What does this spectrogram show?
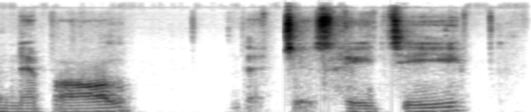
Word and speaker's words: Nepal: Not Napal but Nepal.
